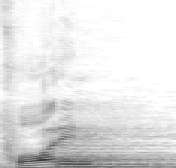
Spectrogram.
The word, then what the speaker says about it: foreign: Next word, foreign. Foreign. Which is silent? G is silent.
